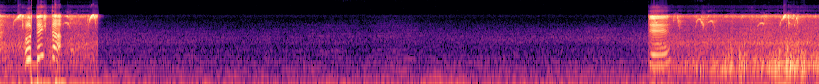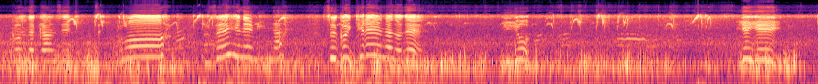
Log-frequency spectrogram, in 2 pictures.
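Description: A woman talks with animation close to a phone microphone.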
